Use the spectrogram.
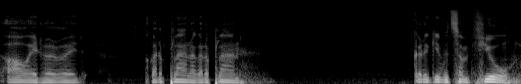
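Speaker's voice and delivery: ordinary talk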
